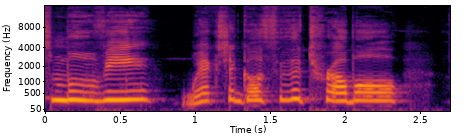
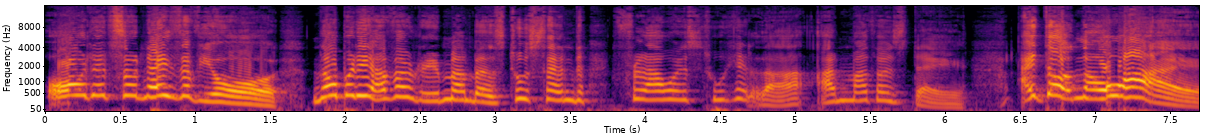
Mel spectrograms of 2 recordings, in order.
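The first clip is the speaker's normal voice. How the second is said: comic caricature voice, pitch swooping, sing-song; 6 dB louder than usual. Playing a caller on a radio phone-in skit: Hitler voice. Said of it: "Hitler, you're on the air".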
